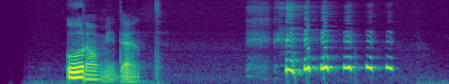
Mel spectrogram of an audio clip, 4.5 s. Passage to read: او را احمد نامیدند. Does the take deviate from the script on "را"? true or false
true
